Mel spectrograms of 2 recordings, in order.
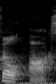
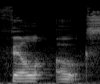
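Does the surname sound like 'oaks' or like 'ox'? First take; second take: ox; oaks. First: The surname sounds like the word 'ox'. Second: The surname sounds like the word 'oaks'. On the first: The speaker calls it wrong. "not Phil Ox" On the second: The speaker calls it right. "I had my pronunciation wrong"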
